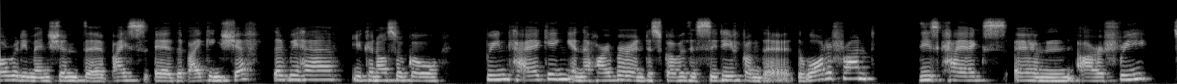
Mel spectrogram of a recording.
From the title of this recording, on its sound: Virtual RoadShows Panel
